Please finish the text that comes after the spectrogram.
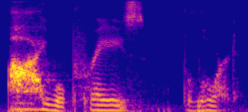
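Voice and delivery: slow, soft whisper of devotion; hushed whisper. Acted. David hiding in the cave, whispering his praise. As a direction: breathe the vow slowly, barely voiced.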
